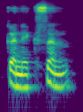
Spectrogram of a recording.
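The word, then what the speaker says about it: connection: कनेक्शन।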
